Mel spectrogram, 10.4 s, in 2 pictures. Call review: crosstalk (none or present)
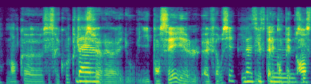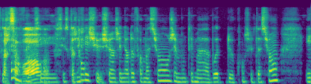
present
